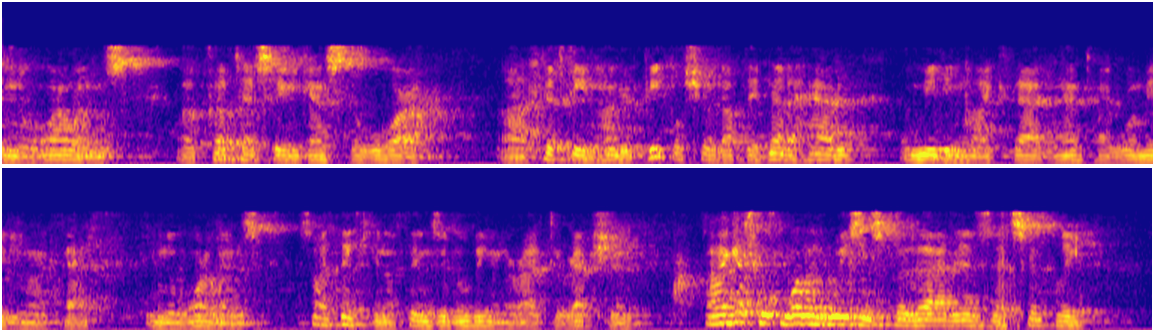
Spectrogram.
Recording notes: Recorded on January 29, 2005 at the First Parish Unitarian Church in Cambridge, MA.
